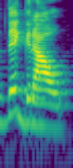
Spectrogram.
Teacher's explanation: No caso aí, este U é o que a gente chama de semivogal. A palavra degrau termina num ditongo decrescente, AU. Então, vogal mais semivogal.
